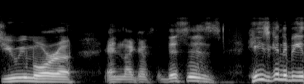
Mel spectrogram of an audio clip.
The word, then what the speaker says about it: Uemura: I can never pronounce his first name properly, but it's Uemura.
